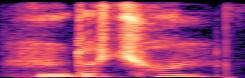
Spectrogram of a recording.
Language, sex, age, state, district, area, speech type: Kashmiri, male, 18-30, Jammu and Kashmir, Kulgam, rural, read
